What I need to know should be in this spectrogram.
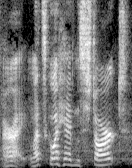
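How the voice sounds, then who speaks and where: A woman with a cold and a froggy, hoarse voice, chatting casually as she walks through a craft tutorial at home. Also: fairly high pitch, animated, bright, forceful tone, slight background noise. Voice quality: froggy, gravelly. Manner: chatty, unhurried, with fillers and self-corrections. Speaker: craft channel host.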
